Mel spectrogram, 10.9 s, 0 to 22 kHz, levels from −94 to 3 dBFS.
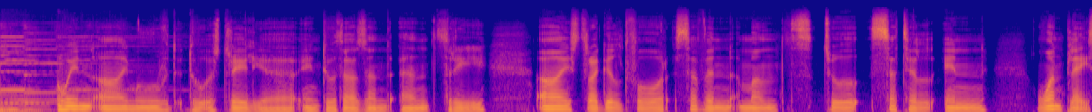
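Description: No technical faults are audible at any point in the audio.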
